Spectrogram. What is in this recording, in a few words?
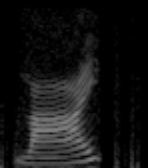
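"laai2", Cantonese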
